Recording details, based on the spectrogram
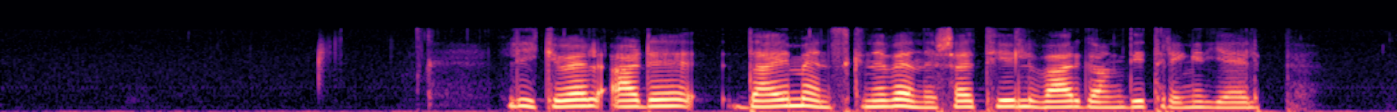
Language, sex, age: Norwegian, female, 39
